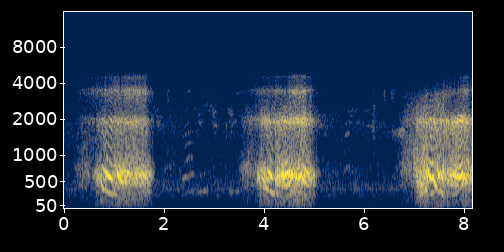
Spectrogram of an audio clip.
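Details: Snoring in an adult man who fell asleep quickly after drinking: three loud, rattling inspiratory snores, about 19 a minute, with quiet pauses between them.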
